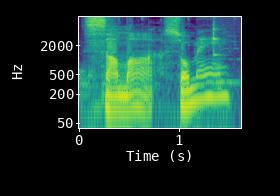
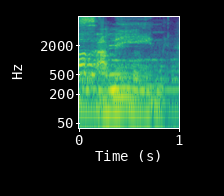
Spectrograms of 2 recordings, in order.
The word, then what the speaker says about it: Samhain: And then when they found the other pagan holiday, Samhain, that looks different how it's said, and the 31st, that in between the equinox and the solstice, is halfway point, Samhain.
